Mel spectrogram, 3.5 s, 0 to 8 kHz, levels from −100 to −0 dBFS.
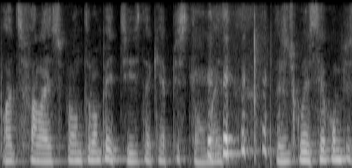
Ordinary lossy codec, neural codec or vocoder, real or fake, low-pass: none; none; real; 7.2 kHz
